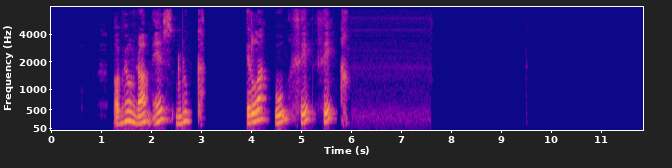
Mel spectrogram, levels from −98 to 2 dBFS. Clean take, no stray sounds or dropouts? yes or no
yes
